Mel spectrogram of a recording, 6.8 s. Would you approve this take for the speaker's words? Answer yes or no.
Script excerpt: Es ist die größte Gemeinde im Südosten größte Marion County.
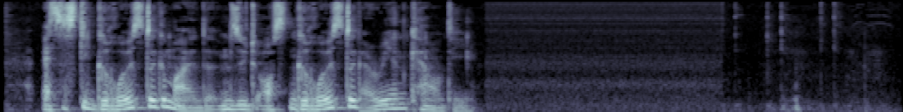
yes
